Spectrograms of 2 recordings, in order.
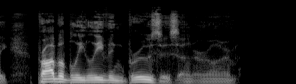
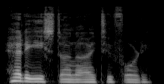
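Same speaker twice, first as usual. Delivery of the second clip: higher, lightly voiced woman asking bluntly; higher woman's voice, questioning her driver; Whitney's voice; 5 semitones higher, 3 dB quieter than usual. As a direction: lift into her voice, direct and searching.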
